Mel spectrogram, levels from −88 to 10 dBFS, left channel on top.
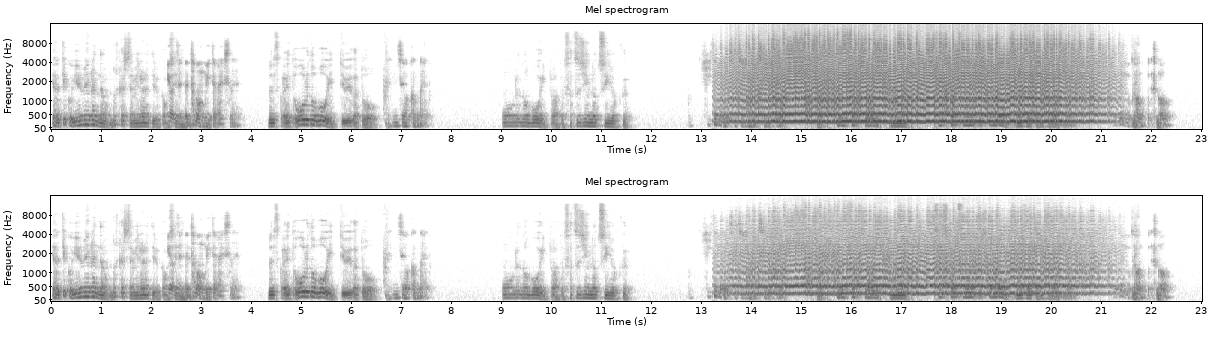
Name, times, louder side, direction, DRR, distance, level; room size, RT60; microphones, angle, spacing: voice 1, 0.0-2.8 3.1-3.2 4.3-6.8 9.0-11.6 15.3-17.2 17.6-20.5 20.8-21.1 21.6-21.7 22.1-22.2, right 1 dB, 10° right, 0.3 m, -34 dB
voice 2, 2.3-3.7 6.8-7.5 13.0-14.7 21.2-22.3, left 1 dB, 45° left, 0.7 m, -40 dB
Insect, 13.2-21.4, left 5 dB, 80° left, 0.4 m, -25 dB
3.1 x 2.1 x 3.6 m
head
